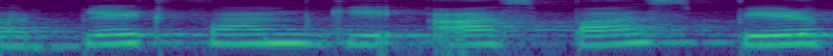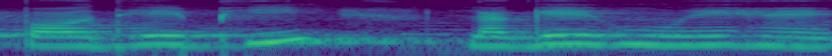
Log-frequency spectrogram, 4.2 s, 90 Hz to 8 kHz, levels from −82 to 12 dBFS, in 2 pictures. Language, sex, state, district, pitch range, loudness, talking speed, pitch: Hindi, female, Uttarakhand, Tehri Garhwal, 225-255 Hz, -25 LUFS, 115 wpm, 240 Hz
